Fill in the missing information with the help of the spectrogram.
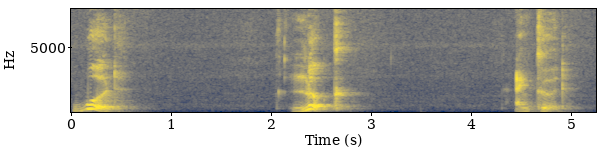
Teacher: its technical name is the near-close, near-back vowel. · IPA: /ʊ/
